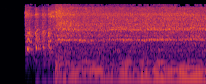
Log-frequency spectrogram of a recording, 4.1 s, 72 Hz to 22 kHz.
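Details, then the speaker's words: Triumph Tiger 1050 during revival with new electronics installed, before throttle body balancing, TPS unplugged and engine light on: quick cranking pulses, catches at once and settles to a steady, even idle without misses; strong, healthy start. "you can also hear when I run the bike that it's really powerful uh ignition really powerful startup and the refs are really good"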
